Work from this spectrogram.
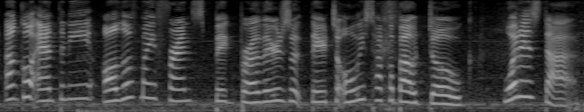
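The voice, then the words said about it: Little kid voice with accent. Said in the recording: “Why do I have an accent? ... I don't know why I'm a little kid.”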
